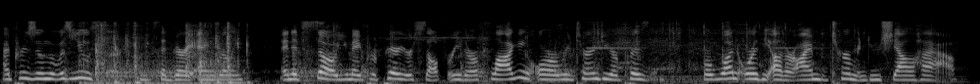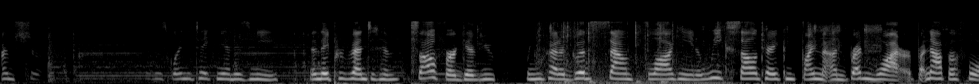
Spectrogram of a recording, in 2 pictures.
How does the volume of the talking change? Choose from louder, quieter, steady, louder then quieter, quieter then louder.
steady.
